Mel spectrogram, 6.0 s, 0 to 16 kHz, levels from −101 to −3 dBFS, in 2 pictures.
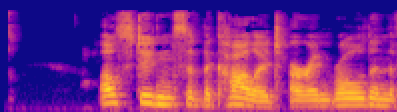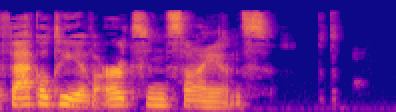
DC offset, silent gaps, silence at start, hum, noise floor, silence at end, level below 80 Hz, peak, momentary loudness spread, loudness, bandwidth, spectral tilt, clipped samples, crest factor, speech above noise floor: under 0.1%; none; 0.75 s; none; -70 dBFS; 1 s; -64 dBFS; -2 dBFS; 9 LU; -22 LUFS; 11.5 kHz; -3.5 dB/octave; under 0.1%; 20 dB; 49 dB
